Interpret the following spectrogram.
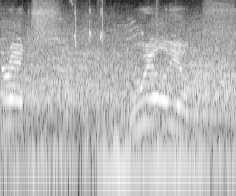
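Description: Basketball game sound in a large arena: a steady crowd hubbub and court noise, with a play-by-play commentator's voice calling a corner three-point shot.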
